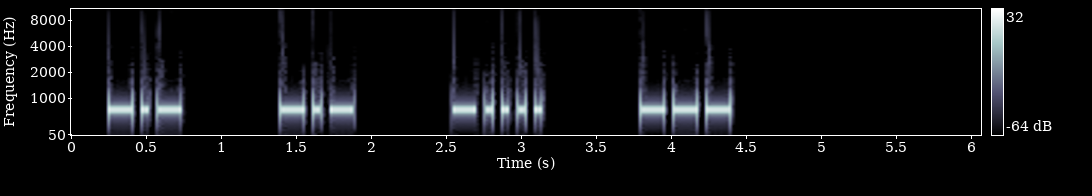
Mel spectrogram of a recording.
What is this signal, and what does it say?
Morse code, heard as a keyed tone, about 22 wpm, spaced as for 10 wpm, 700 Hz. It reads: KK6O
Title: USA Call Signs - 4 Characters - 4x Character Spacing - 22wpm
